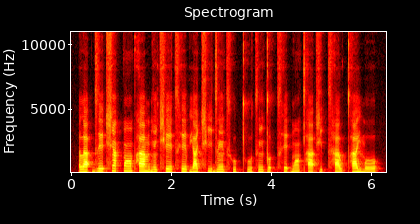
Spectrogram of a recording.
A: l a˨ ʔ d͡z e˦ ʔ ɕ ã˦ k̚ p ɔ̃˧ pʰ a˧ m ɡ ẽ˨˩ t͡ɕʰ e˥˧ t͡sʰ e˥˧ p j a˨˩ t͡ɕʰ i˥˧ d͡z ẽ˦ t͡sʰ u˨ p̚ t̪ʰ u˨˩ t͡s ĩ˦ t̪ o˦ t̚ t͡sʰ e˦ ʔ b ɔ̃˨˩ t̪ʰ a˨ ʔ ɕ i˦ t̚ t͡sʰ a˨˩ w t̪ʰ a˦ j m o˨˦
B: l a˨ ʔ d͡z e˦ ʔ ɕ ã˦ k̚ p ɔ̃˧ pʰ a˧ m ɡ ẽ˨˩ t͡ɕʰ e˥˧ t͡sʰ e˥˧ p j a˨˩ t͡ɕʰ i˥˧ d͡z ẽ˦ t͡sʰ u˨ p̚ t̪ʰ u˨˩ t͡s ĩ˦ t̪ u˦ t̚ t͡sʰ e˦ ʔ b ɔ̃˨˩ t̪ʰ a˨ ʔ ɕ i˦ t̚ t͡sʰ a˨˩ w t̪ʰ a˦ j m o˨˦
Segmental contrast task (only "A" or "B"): A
